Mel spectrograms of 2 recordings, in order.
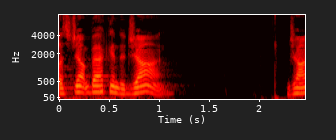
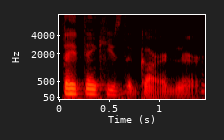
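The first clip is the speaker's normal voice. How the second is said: much lower, much softer aside; mock whisper; 9 semitones lower, 9 dB quieter than usual. Angels peeking from the tomb, muttering in quiet disbelief. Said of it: "angels looking out of the tomb going".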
